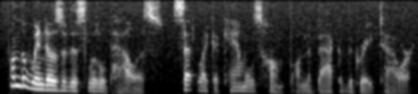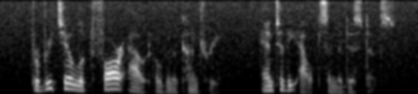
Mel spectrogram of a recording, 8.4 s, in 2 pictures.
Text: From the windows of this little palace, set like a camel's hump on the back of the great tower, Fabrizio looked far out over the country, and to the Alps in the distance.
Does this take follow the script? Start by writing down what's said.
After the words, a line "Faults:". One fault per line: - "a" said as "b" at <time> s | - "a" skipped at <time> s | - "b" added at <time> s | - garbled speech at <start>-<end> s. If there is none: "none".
From the windows of this little palace, set like a camel's hump on the back of the great tower, Fabrizio looked far out over the country, and to the Alps in the distance.
Faults:
none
